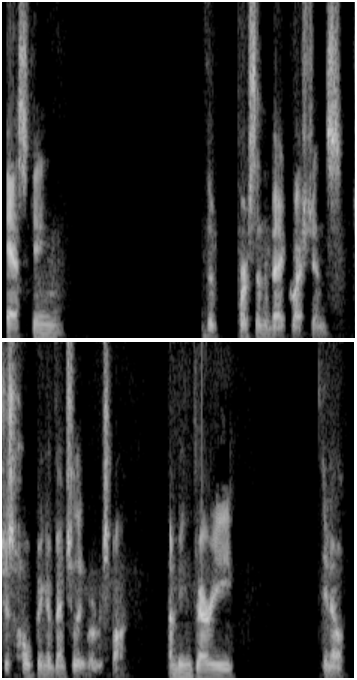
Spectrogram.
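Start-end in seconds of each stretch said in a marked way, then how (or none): none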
